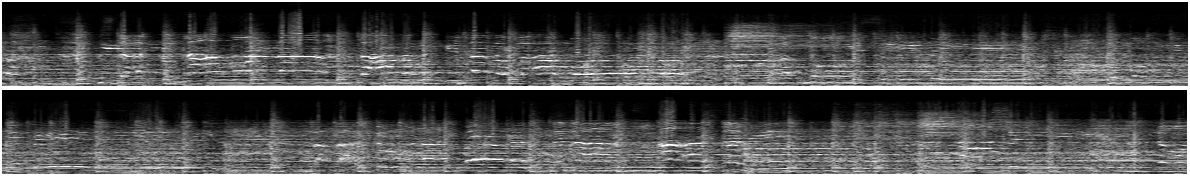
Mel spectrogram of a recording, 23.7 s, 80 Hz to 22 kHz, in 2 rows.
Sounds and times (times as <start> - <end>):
Female singing: 0.0 - 6.9, 7.5 - 13.9, 14.9 - 20.0, 21.2 - 23.7
Music: 0.0 - 23.7.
